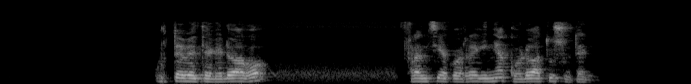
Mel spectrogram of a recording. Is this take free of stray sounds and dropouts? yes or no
yes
